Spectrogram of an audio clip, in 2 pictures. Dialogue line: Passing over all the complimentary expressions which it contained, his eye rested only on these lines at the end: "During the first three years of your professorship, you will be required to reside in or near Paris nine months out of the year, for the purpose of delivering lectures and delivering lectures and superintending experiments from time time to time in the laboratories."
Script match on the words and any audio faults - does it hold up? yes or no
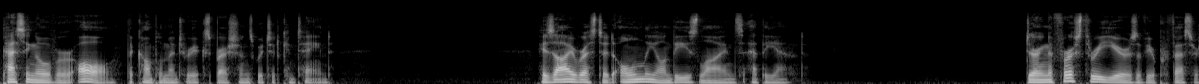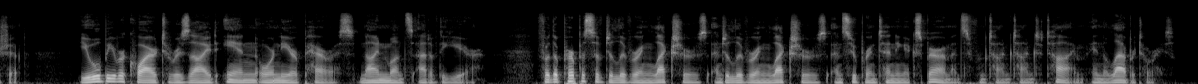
yes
